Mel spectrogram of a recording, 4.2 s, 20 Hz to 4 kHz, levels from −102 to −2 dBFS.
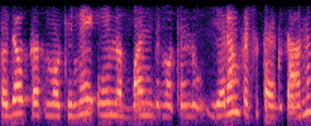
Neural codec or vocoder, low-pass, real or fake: codec, 44.1 kHz, 2.6 kbps, DAC; 3.6 kHz; fake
